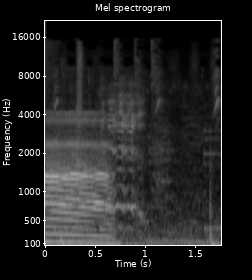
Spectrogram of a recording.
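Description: A goat bleats at a goat market in Cabanatuan City, one loud wavering cry up close in the first half that trails off into low market background noise.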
